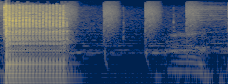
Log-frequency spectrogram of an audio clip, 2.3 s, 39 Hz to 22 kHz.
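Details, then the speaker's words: Spyder Fenix paintball marker after a rebuild, regulator set too low: a rapid stuttering chatter of about a dozen pops in half a second instead of one clean shot. More regulator pressure fixed it, to about 300 fps with no leaks. "obviously that's not right. Give her a little bit more juice here."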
